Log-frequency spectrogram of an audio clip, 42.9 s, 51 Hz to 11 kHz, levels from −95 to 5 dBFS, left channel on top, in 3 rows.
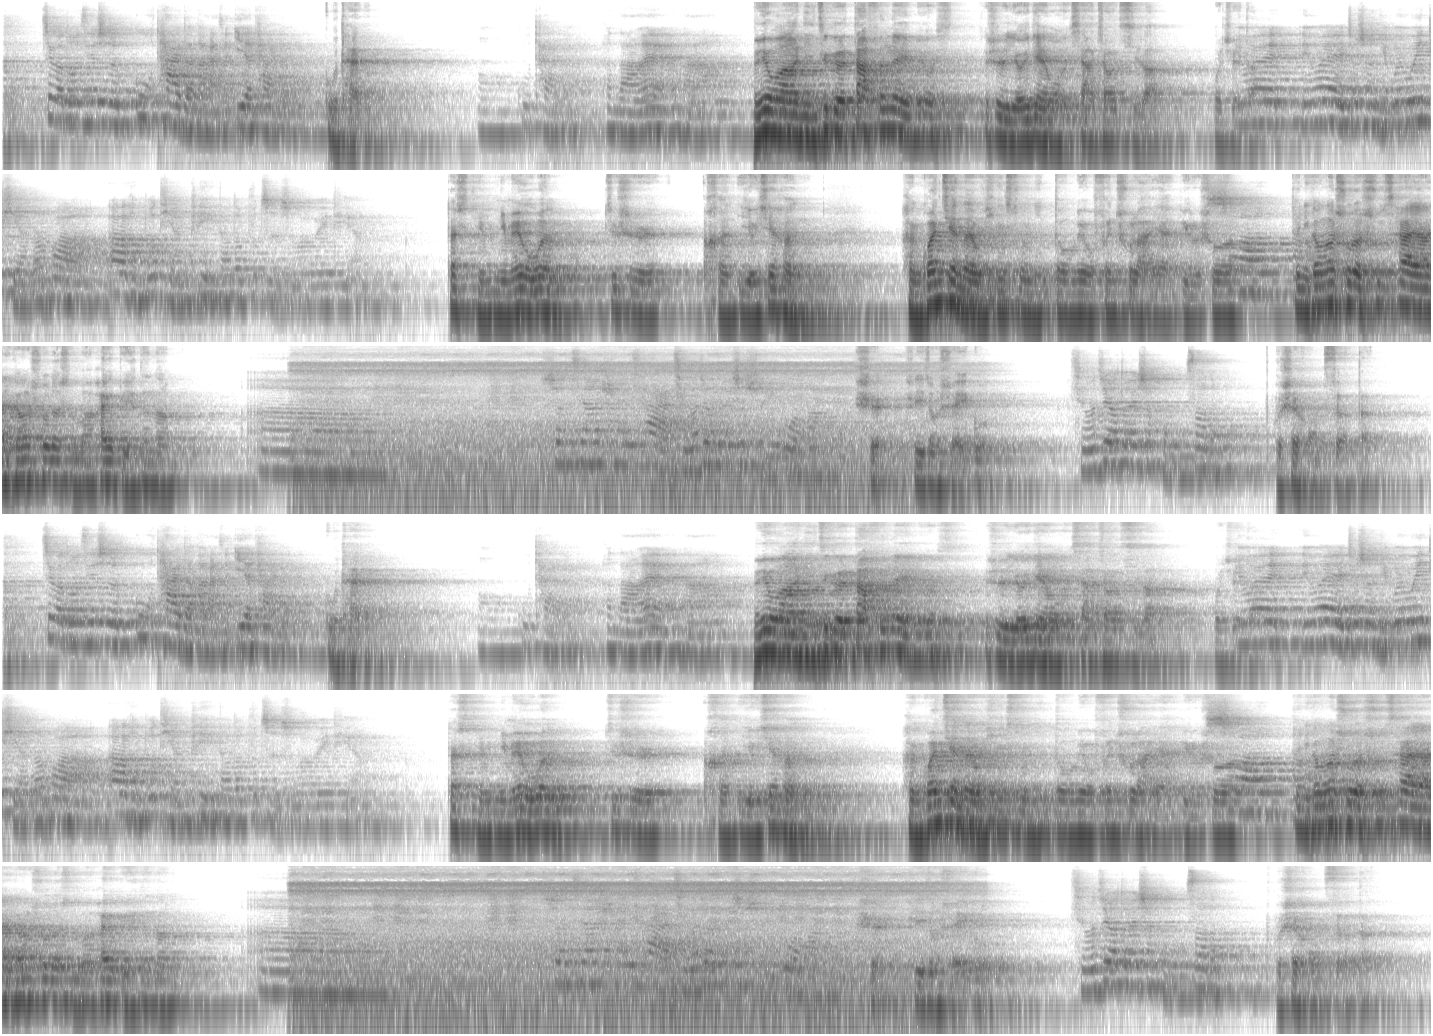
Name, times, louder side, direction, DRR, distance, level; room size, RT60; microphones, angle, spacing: voice 1, 0.4-3.1 4.7-7.2 12.3-17.9 26.3-27.5 31.1-32.4 34.0-36.8 39.3-40.9, equal, 10° left, -1 dB, 1.1 m, -43 dB
voice 2, 3.2-3.7 7.5-9.4 9.8-11.6 12.1-12.5 18.7-19.9 20.3-20.9 21.3-22.4 23.3-26.6 27.2-30.3 37.1-38.4 41.3-42.3, left 2 dB, 80° left, 6 dB, 0.6 m, -31 dB
sound 1, 31.4-38.4, right 4 dB, 35° right, 0.4 m, -44 dB
12.5 x 8.4 x 3.1 m, 2.1 s
head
